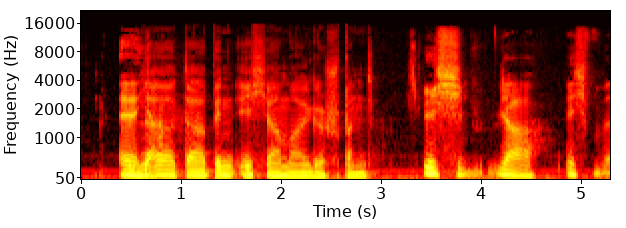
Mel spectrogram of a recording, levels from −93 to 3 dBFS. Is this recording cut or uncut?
uncut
